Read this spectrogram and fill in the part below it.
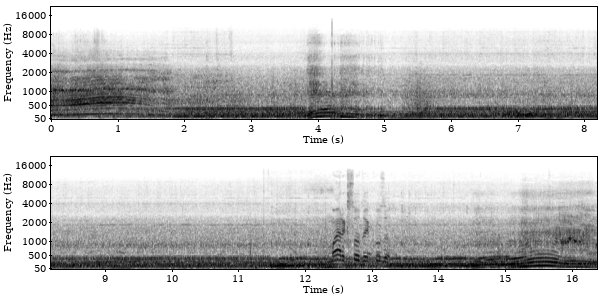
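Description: Car engines idle loudly with a steady rumble close by.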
